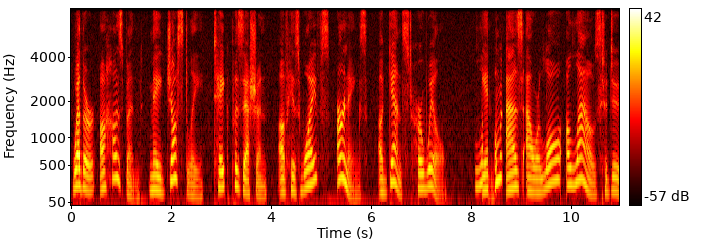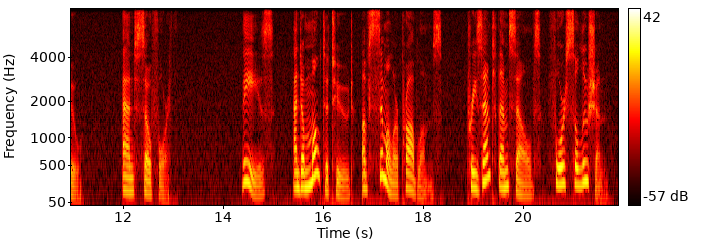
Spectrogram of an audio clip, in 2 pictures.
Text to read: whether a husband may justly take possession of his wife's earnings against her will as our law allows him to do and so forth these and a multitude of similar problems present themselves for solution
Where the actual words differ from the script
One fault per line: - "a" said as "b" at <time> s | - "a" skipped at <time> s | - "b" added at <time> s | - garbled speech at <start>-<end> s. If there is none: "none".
- garbled speech at 8.1-8.6 s
- "him" skipped at 10.6 s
